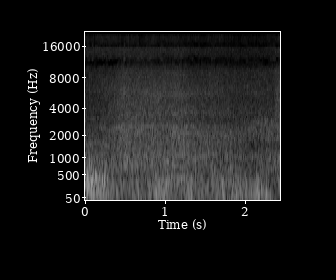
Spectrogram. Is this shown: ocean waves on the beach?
yes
